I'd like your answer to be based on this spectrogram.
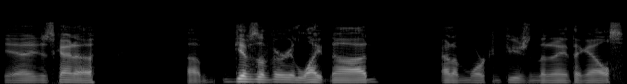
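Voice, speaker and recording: A man working as game master, narrating a tabletop roleplaying game casually and haltingly as he thinks aloud. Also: sits low, little pitch movement, smooth, no room sound, highs cut off.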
